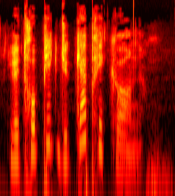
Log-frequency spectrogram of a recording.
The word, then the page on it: Tropique du Capricorne: French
